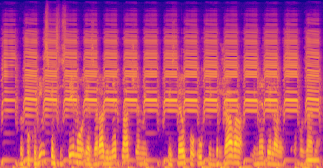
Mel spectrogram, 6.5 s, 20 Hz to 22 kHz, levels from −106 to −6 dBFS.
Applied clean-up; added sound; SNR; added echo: classical method log-MMSE.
